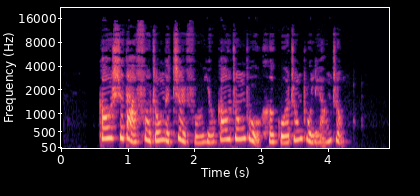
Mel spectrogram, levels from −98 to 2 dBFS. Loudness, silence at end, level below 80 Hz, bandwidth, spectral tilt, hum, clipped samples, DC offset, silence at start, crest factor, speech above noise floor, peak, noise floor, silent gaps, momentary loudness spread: -17 LUFS; 0.7 s; -66 dBFS; 14.5 kHz; -5 dB/octave; none; under 0.1%; under 0.1%; 0.55 s; 16 dB; 62 dB; -2 dBFS; -78 dBFS; none; 8 LU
